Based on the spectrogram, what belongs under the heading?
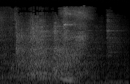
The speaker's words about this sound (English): Just keep working on that door. We don't have a lot of time.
